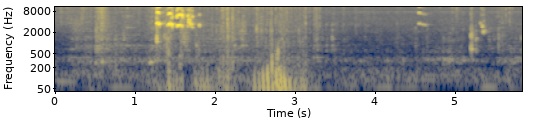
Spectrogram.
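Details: Lutino lovebird chirping while one male chooses between two females: a quick burst of sharp, high, stacked chirps, then a loud low rustle like wings flapping, followed by a few faint scattered chirps.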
